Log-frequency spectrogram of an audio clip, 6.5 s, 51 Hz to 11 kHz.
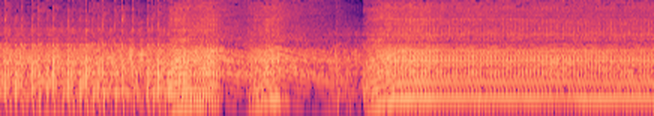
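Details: Old Homelite chainsaw, owner guesses 1960s or 70s, running after reassembly: high buzzing rev sags and recovers a few times, then settles into a clean steady run; pulls fine, owner says tuning could improve it.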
